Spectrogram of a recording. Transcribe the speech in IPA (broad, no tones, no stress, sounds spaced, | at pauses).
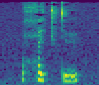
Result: ħ ɨ t͡ʃ t ʉ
